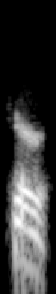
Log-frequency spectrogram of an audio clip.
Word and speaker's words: Karryt: I am putting Jimmy Carrot, the powder keg. Look him up. Jimmy Carrot. Yes. Carrot. Like the vegetable. It's spelled K-Y something.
